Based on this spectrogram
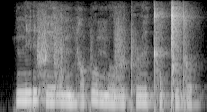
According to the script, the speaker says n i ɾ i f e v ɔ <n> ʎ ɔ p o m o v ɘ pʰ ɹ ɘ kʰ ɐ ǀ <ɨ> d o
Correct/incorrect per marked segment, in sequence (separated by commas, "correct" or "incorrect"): correct, correct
